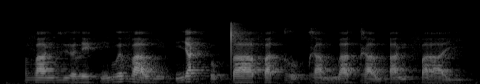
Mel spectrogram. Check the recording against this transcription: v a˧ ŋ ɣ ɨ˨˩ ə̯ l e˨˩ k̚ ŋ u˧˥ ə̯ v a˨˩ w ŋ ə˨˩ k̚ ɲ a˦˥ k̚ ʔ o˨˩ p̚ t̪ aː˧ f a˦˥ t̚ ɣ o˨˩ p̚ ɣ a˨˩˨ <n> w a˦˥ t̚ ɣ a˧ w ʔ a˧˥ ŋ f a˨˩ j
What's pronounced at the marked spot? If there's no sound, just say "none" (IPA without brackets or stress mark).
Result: m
